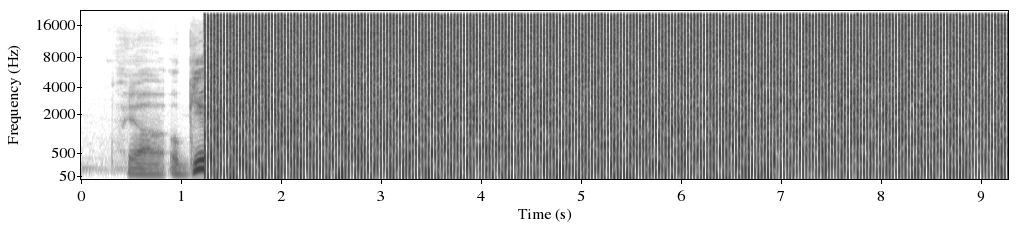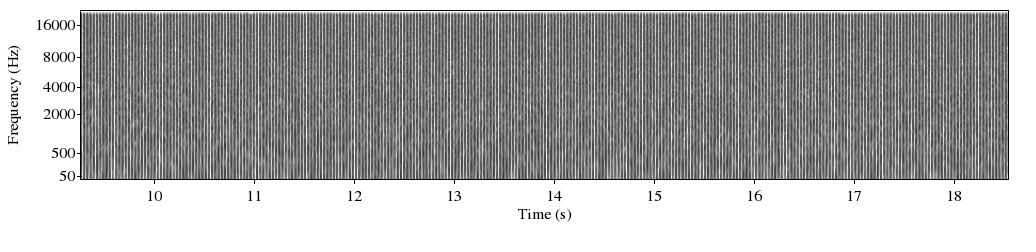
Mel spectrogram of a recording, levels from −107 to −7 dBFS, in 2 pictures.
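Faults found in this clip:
Compressed stream played as audio, 1.23 s onward: loud chattering static, undecoded AC-3 bitstream. Waveform: 5.33 ms bursts at 31.25 Hz, zero-filled gaps; spectrogram: broadband stripes.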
